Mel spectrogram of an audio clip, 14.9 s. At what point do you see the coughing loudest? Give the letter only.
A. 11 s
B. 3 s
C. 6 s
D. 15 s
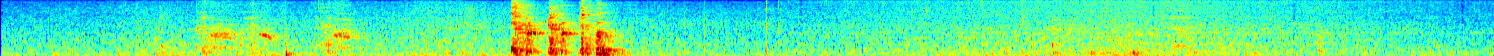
C.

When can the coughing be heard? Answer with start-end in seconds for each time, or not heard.
1.5-3.5, 5.1-6.2, 10.5-11.9.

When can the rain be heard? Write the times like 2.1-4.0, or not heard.
0.0-14.9.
